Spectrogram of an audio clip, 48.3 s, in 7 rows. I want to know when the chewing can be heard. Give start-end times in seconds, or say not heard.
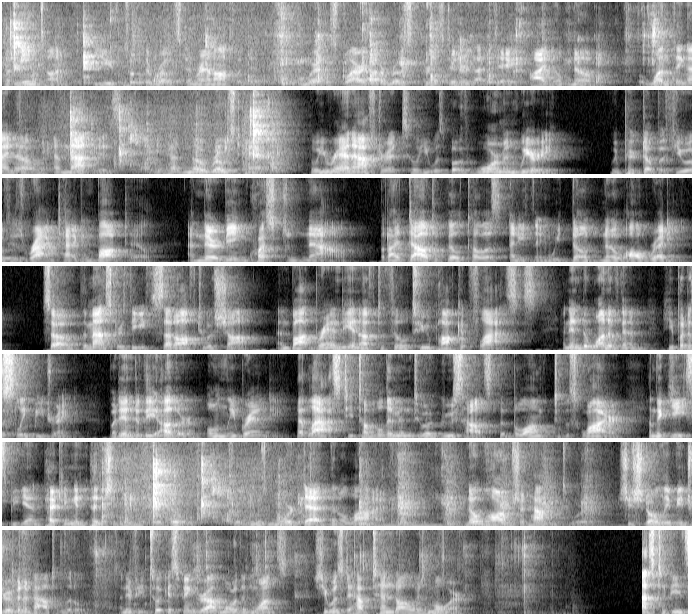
0.0-9.7, 35.5-47.1.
